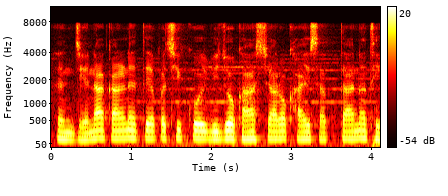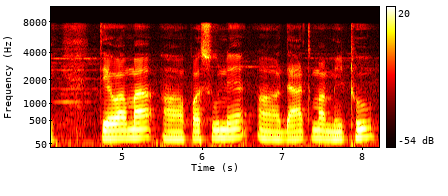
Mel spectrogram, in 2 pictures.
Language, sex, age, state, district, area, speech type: Gujarati, male, 30-45, Gujarat, Rajkot, rural, spontaneous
